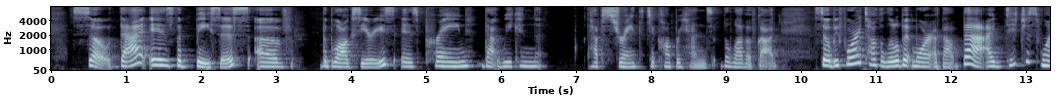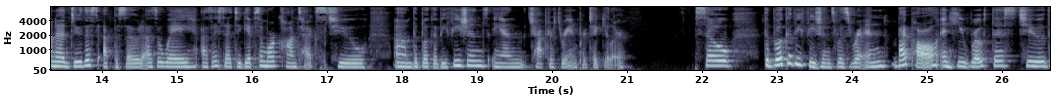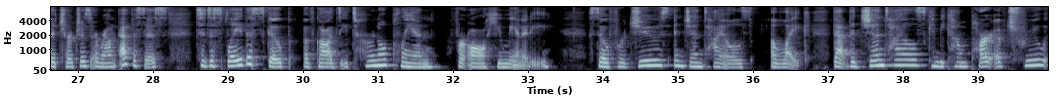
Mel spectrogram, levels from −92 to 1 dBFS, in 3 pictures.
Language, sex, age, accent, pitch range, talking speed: English, female, 30-49, American, 185-230 Hz, 160 wpm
